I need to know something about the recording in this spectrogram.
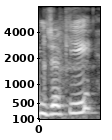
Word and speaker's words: Njoki: Okay, so actually the name Ikojn is my name Njoki backwards. Oh, Yes. okay. Yes. That's interesting. So if you look at it, it's actually Njoki spelled backwards, and the J is silent.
